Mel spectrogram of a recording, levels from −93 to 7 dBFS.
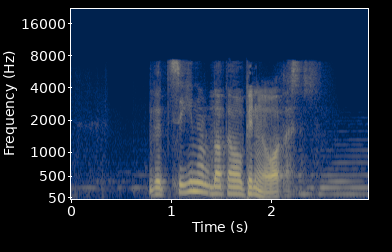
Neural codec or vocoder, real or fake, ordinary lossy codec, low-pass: codec, 16 kHz, 0.5 kbps, X-Codec, HuBERT features, trained on balanced general audio; fake; AAC, 32 kbps; 7.2 kHz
